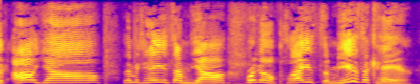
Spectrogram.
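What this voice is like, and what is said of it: Put-on southern accent. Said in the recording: “she's got a southern accent.”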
